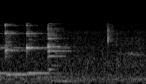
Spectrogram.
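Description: A phone ringtone plays near and clear, a short bright repeating electronic melody in quick pulses, with no talking over it.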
